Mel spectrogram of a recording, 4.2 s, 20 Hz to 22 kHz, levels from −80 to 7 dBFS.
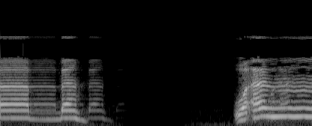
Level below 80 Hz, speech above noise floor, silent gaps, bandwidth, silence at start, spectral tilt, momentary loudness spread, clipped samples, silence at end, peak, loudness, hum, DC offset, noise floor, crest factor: -66 dBFS; 50 dB; 1.83-2.31 s; 8 kHz; 0 s; -3 dB/octave; 18 LU; under 0.1%; 0 s; -6 dBFS; -22 LUFS; none; under 0.1%; -73 dBFS; 20 dB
